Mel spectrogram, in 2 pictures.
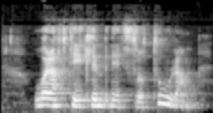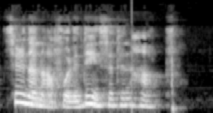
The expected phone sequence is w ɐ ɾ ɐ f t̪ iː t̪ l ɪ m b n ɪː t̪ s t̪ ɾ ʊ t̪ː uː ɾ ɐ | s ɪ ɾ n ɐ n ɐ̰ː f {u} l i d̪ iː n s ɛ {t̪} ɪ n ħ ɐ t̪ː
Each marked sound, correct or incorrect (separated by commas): correct, correct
